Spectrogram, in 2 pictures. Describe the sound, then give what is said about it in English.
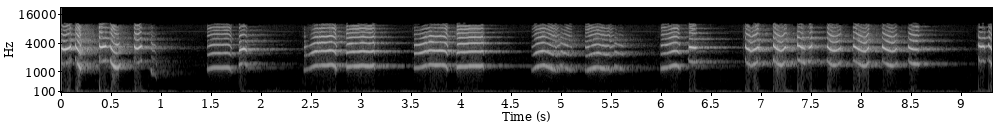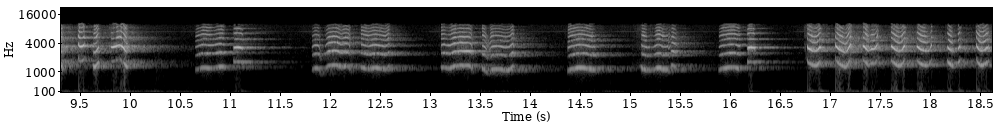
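A nightingale's song imitated by blowing on a common leaf: rapid, reedy warbling trills and chirps in quick bursts with brief pauses, fairly loud, continuing with no talking. “A nightingale.”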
